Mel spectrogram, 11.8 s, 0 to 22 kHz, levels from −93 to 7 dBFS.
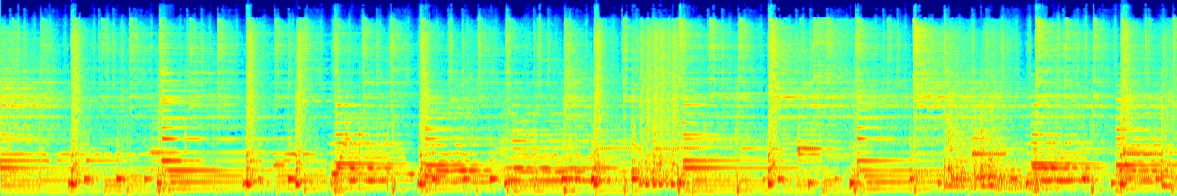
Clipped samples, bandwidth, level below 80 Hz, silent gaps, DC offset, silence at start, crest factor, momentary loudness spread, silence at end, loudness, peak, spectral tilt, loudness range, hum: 0.1%; over 20 kHz; -32 dBFS; none; under 0.1%; 0 s; 12 dB; 6 LU; 0 s; -12 LUFS; 0 dBFS; -4.5 dB/octave; 1 LU; none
